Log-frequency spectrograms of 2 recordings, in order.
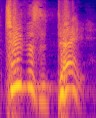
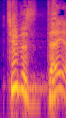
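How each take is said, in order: First: To this day drawn out slow, falling at the end; slow falling emphasis. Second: To this day lifted with a rise at the end; rising, building to this day; rising repeat. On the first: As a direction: lean into To this day, slowly. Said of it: "repeated phrase, first take". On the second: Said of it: "repeated phrase, second take". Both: Acted.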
